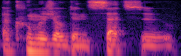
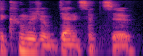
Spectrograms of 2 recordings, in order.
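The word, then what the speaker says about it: Akumajō Densetsu: the last three years by calling it Akuma joke densetsu it's not how you say it's a commercial densetsu that's how you're supposed to say it then anyway time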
